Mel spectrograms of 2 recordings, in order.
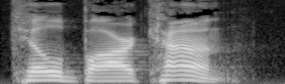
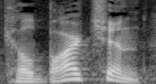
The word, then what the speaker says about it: Kilbarchan: Kilbarchan is pronounced Kilbarkan. And apparently I've been completely butchering it every time I've said it. Because I've been calling the band Kilbarchan with a CH. But it's Kilbarkan.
